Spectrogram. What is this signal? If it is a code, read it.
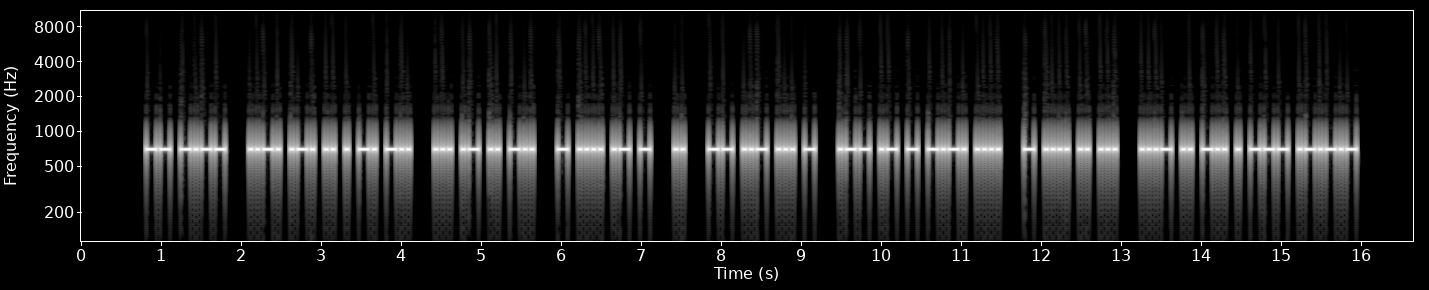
Morse code, heard as a keyed tone, about 28 wpm, 700 Hz. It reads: MY FRIEND SAID THAT I MUST WATCH THIS VIDEO.
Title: Sentences from Top 1000 Words - Review Part 4 - 28wpm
